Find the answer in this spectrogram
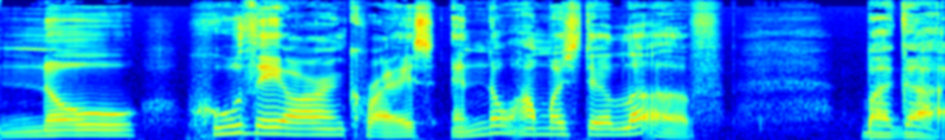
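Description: With an American accent and lively intonation, a man uses an ordinary speaking voice at a fairly slow pace on a very clean recording with a silent background. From US Midwest, Chicago. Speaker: pastor. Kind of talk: radio interview.

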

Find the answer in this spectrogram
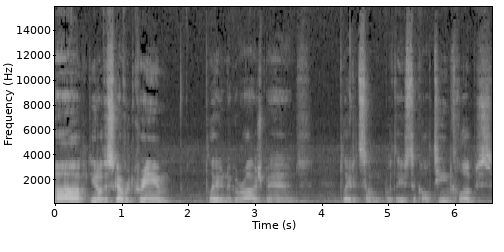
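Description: A man with a Canadian accent speaks at a very deep, low pitch and a moderate pace, somewhat breathy with ordinary pitch variation. Audible room echo surrounds the voice. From Canada, Toronto. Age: 60s. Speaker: jazz guitarist. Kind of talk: casual chat.

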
